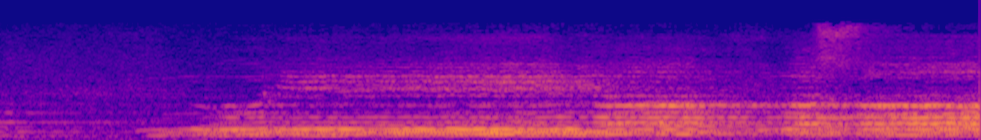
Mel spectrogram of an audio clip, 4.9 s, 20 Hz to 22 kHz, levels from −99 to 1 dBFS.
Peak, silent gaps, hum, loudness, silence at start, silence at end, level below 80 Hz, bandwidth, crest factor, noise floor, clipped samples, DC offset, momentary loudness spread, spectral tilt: -18 dBFS; none; none; -34 LUFS; 0 s; 0 s; -74 dBFS; 11 kHz; 18 dB; -61 dBFS; under 0.1%; under 0.1%; 10 LU; -6.5 dB/octave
